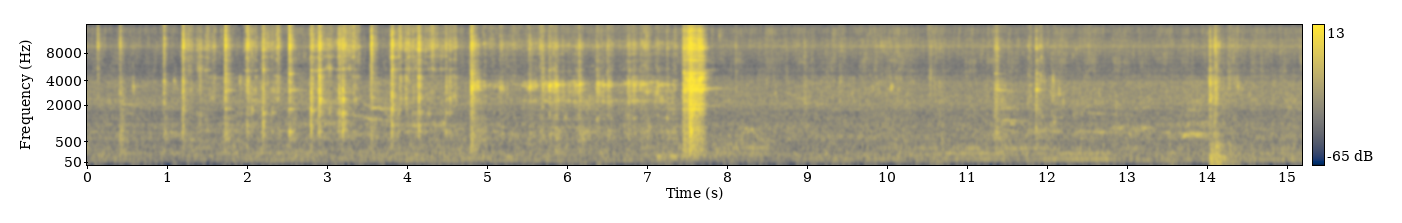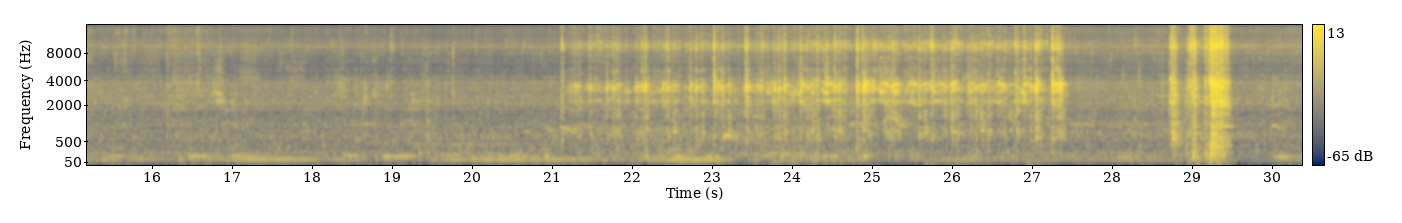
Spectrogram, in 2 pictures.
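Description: Metal tongs clinking and scraping against a pot as pork chops are turned in hot oil, with the meat sizzling. A few sharper knocks stand out, about a third of the way in, midway and near the end.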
